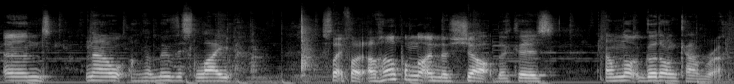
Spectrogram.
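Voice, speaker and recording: A man's voice: on the high side, steady tone, normal speed, soft background music. Chatty self-deprecating man. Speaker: aquarium hobby vlogger. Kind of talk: casual chatty tutorial vlog. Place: indoors at home by his fish tanks. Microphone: clip-on mic, then phone mic.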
